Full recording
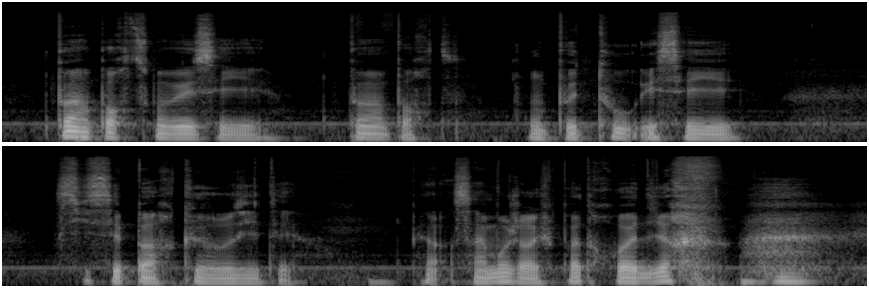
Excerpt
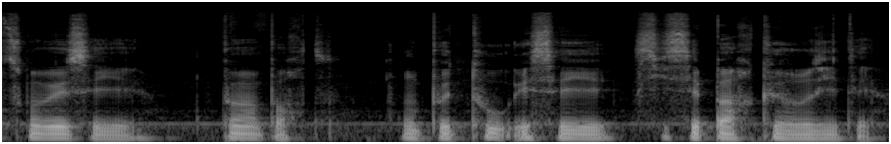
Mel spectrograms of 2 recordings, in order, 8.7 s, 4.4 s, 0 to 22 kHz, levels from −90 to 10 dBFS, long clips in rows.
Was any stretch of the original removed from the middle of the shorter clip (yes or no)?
yes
